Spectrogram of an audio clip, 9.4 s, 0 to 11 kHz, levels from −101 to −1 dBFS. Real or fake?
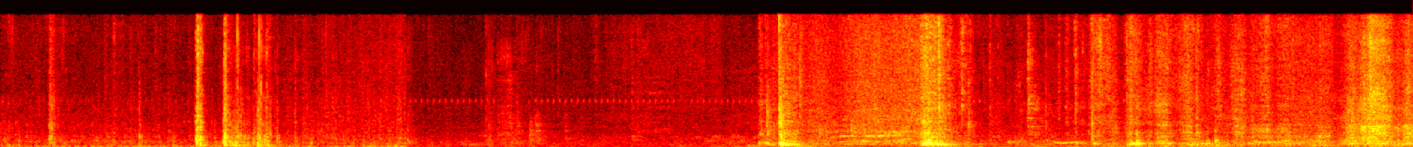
real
